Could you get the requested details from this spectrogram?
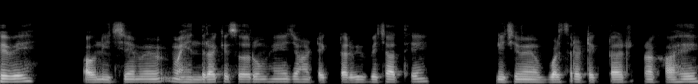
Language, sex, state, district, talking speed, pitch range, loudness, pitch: Chhattisgarhi, male, Chhattisgarh, Rajnandgaon, 170 wpm, 115-125 Hz, -25 LUFS, 120 Hz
